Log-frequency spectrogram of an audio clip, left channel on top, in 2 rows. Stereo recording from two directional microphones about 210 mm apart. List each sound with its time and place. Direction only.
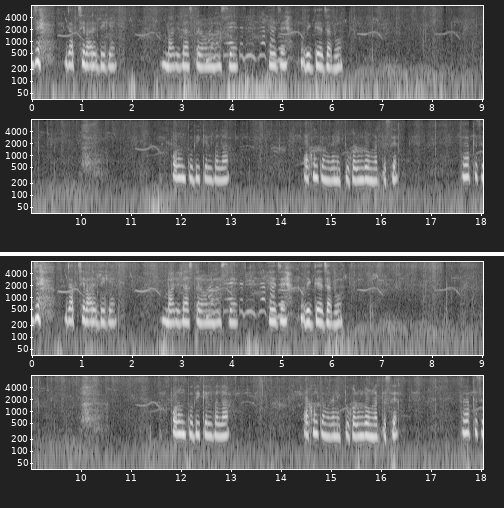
0.0 s speech: 10° left (ahead or behind)
4.6 s speech: 5° left (ahead or behind)
10.0 s a sound: centre (ahead or behind)
11.8 s a sound: 5° right (ahead or behind)
12.2 s speech: 10° right (ahead or behind)
14.4 s speech: centre (ahead or behind)
17.6 s speech: centre (ahead or behind)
